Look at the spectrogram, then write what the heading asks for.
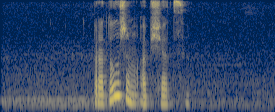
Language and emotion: Russian, positive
